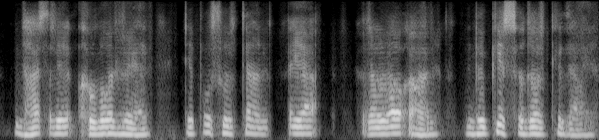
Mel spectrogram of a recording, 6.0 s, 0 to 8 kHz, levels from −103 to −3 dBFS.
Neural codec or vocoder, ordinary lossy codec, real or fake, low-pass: codec, 16 kHz, 1 kbps, FreqCodec, smaller model; none; fake; none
